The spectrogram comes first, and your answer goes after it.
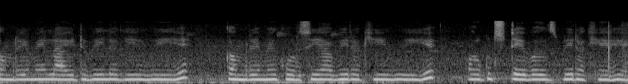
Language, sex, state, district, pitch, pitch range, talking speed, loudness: Hindi, female, Bihar, Gopalganj, 225 Hz, 225-230 Hz, 200 wpm, -22 LUFS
